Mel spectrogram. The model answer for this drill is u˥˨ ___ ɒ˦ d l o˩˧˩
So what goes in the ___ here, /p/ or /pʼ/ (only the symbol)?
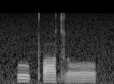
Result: pʼ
